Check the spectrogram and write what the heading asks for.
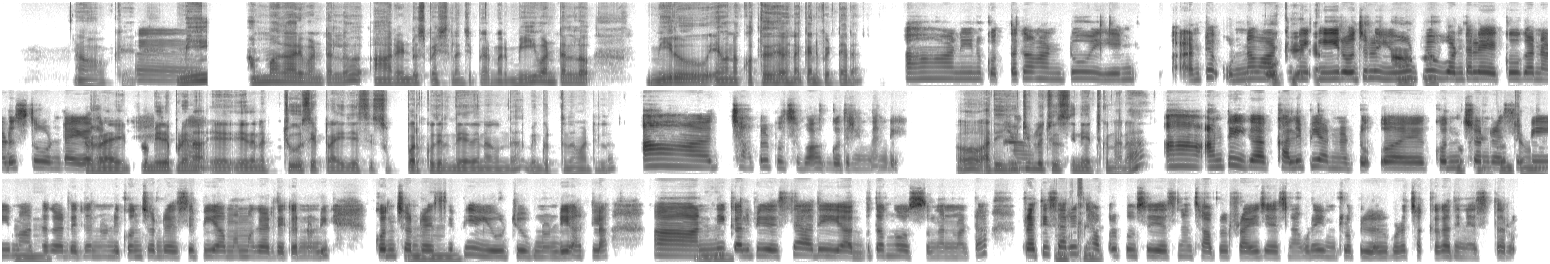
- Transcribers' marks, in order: in English: "స్పెషల్"; laughing while speaking: "కొత్తగా ఏమైనా కనిపెట్టారా?"; tapping; other background noise; in English: "యూట్యూబ్"; in English: "రైట్ సో"; in English: "ట్రై"; in English: "సూప్పర్"; stressed: "సూప్పర్"; in English: "యూట్యూబ్‌లో"; in English: "రెసిపీ"; in English: "రెసిపీ"; in English: "రెసిపీ యూట్యూబ్"; in English: "ఫ్రై"
- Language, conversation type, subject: Telugu, podcast, మీ ఇంటి ప్రత్యేక వంటకం ఏది?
